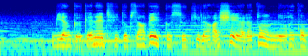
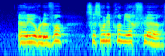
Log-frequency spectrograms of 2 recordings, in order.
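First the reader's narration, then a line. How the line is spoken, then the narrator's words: Exclaimed. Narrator (French): s'écria-t-elle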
